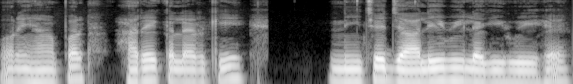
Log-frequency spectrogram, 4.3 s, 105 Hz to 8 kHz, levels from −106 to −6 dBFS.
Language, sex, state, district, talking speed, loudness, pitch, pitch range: Hindi, male, Uttar Pradesh, Lalitpur, 165 wpm, -18 LUFS, 115 Hz, 110-120 Hz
